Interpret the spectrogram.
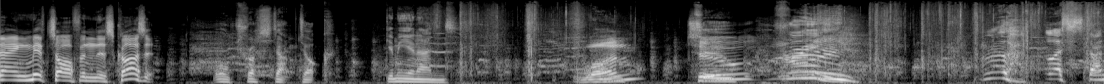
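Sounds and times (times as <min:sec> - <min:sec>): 
speech: 0:00.0 - 0:04.8, 0:05.7 - 0:08.7, 0:09.8 - 0:11.0
hen clucking in a chicken shed: 0:01.2 - 0:11.0
hen squawking in a chicken shed: 0:03.3 - 0:11.0.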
